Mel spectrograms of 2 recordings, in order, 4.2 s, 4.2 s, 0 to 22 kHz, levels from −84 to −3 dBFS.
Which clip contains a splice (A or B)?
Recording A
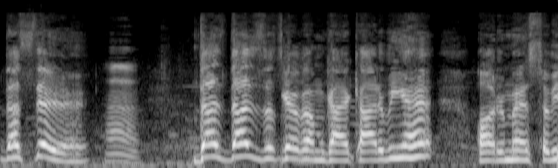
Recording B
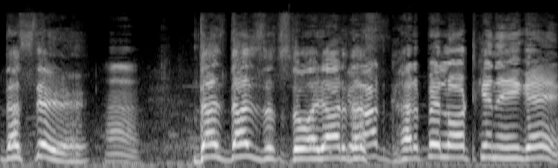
A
